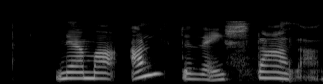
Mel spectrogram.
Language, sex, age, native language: Icelandic, female, 7, Icelandic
